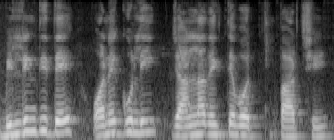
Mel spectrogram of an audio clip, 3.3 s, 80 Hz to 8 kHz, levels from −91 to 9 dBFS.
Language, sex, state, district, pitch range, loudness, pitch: Bengali, male, West Bengal, Cooch Behar, 155-195 Hz, -16 LUFS, 170 Hz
